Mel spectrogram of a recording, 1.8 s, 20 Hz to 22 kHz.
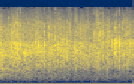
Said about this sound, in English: In fact, the screen says that we have 3,144 reasons to celebrate, because that's how many were rescued last year. I mean, I think we cheer louder at football games than we cheer for 3,144. So can we try that again? There we go.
